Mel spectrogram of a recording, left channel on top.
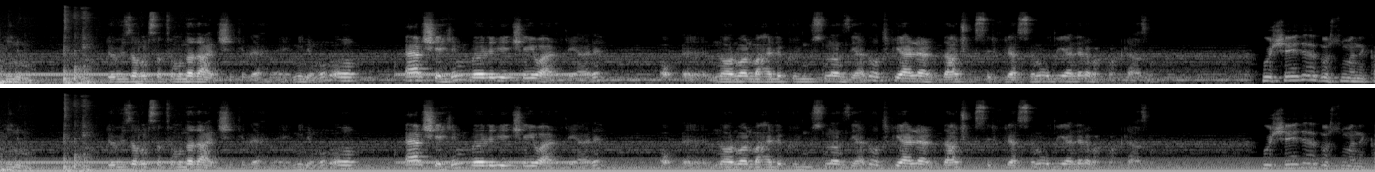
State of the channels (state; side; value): noise; right; hum, 1 dB below the sound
